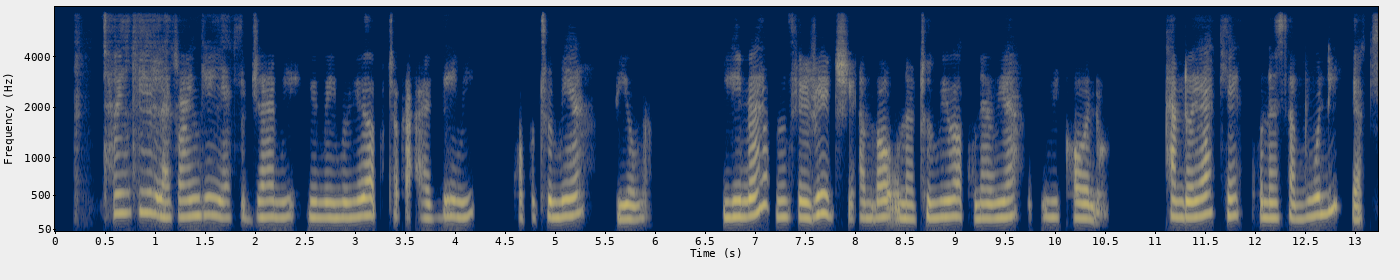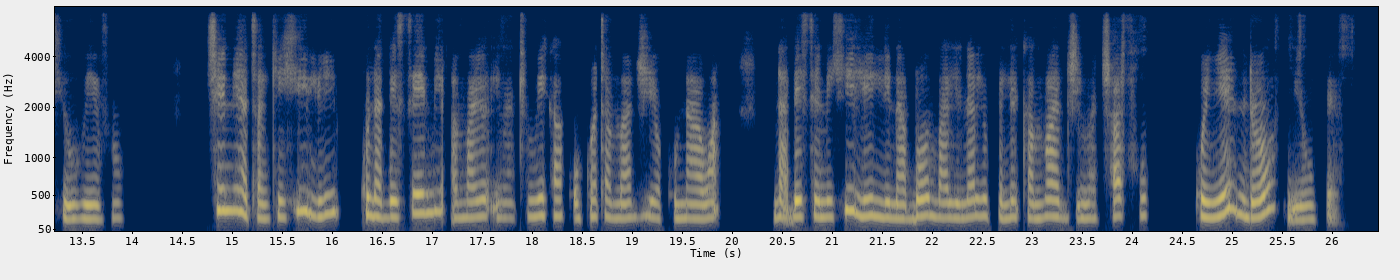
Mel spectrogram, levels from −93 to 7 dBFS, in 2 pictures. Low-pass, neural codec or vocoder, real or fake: 7.2 kHz; codec, 24 kHz, 1 kbps, SNAC; fake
